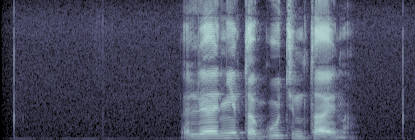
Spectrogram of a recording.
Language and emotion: Russian, neutral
